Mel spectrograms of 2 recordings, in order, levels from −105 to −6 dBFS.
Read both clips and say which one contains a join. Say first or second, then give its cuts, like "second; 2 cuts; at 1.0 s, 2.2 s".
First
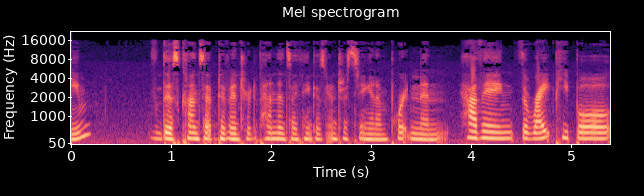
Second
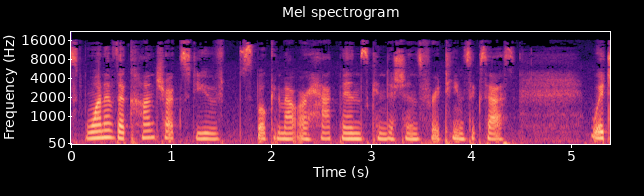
first; 2 cuts; at 2.5 s, 3.8 s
